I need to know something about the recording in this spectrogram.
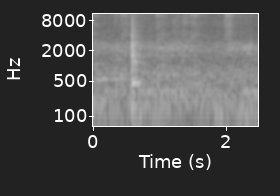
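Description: A single sharp clink with a short ring, over a steady background hum.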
